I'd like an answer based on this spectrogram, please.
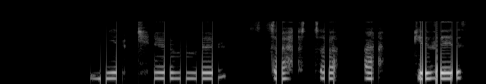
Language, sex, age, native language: Icelandic, female, 8, Icelandic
